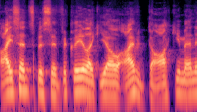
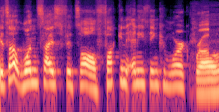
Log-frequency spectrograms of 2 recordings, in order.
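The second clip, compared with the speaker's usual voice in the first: acted, worked-up, heated, high-pitched delivery; 8 semitones higher, 4 dB louder than usual. Retelling a reply to an online commenter: retelling own heated reply. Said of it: "and so I was just all heated".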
